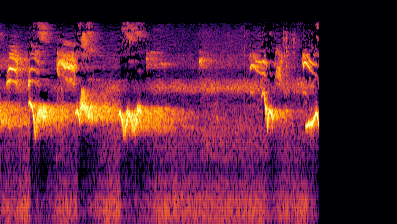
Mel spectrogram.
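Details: Scarlet tanager (Piranga olivacea) song: short, hoarse, burry phrases like a robin with a sore throat, about four seconds of quick slurred notes, then silence.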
